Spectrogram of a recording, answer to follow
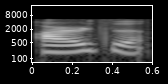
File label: "son", Mandarin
